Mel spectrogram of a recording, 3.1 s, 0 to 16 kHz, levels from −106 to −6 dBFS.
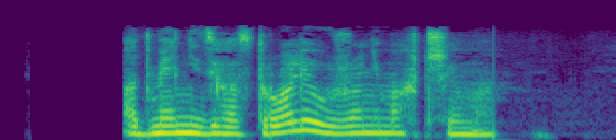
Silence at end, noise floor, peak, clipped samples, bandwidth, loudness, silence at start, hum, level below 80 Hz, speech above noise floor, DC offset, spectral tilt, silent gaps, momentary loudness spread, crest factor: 0.6 s; -58 dBFS; -6 dBFS; under 0.1%; 7.6 kHz; -20 LUFS; 0.6 s; none; -58 dBFS; 38 dB; under 0.1%; -6 dB/octave; none; 10 LU; 16 dB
